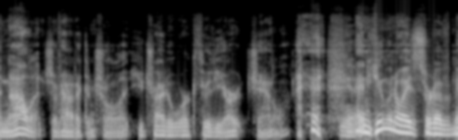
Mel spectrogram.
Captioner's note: laughs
